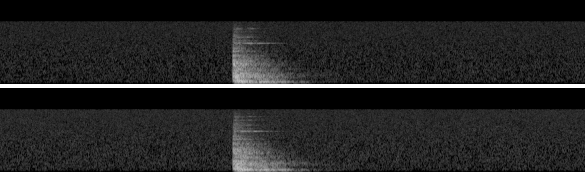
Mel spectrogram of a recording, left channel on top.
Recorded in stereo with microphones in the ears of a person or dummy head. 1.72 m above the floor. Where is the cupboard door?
15° left (ahead or behind), 0.5 m.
